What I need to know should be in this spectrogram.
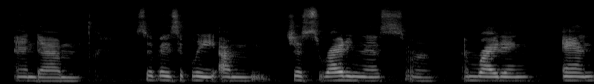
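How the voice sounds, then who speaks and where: Very slowly, the speaker talks in a monotone, flat intonation. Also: woman. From New York City, the Bronx. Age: 20s. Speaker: vlogger. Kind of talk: casual video diary. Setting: indoors at night, host family's house. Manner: hushed, trying to keep quiet. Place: home room. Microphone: webcam.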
